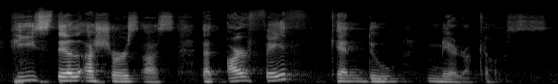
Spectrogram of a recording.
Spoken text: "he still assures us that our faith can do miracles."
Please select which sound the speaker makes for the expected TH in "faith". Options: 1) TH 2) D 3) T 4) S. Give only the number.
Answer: 1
